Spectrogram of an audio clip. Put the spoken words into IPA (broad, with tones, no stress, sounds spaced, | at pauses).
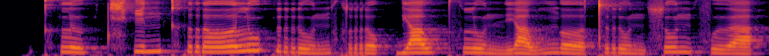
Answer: kʰ l ɯː˨˩ k̚ t͡ɕʰ i˦˥ n kʰ r ɤː˦˥ l u˥˩ ʔ r u˩˦ n k r o˨˩ k̚ j a˦˥ w pʰ l u˨˩ n j a˩˦ w ŋ ɤː˨˩ t r u˨˩ n s u˥˩ n f ɯ˧ a̯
